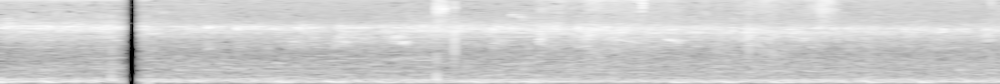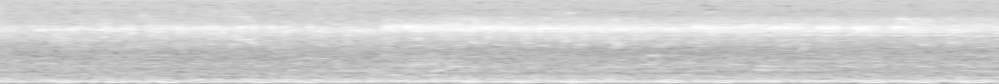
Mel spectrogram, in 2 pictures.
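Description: Open-field ambience: a steady high-pitched chorus of insects, with wind buffeting the microphone as a low, uneven rumble. The sound cuts out for a split second just after the start.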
